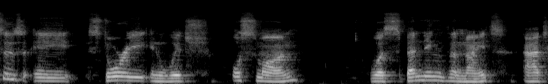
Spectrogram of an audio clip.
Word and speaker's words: Osman: The word Ottoman is derived from a mispronunciation of the word Osman, or the name Osman, which is itself a Turkish mispronunciation of the Arabic name Uthman.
